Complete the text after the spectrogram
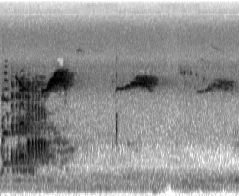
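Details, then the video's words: Sandhill Crane, a large brown-gray bird audible for miles, gives a loud, resonant rolling bugle for about a second, followed by thin high whistled notes, probably from another bird; recorded in Montana. "sandhill crane audible for miles the resonant rolling bugle of sandhill crane will remind you of dinosaurs and days past"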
